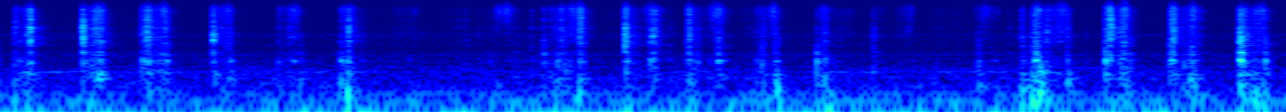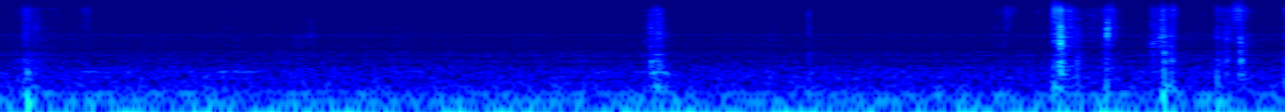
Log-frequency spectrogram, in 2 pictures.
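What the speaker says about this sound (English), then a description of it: "Let me pull you guys one of these cards." Tarot cards are shuffled close by in quick riffling bursts and sharp snaps, with a pause before a few final flicks as cards are drawn.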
